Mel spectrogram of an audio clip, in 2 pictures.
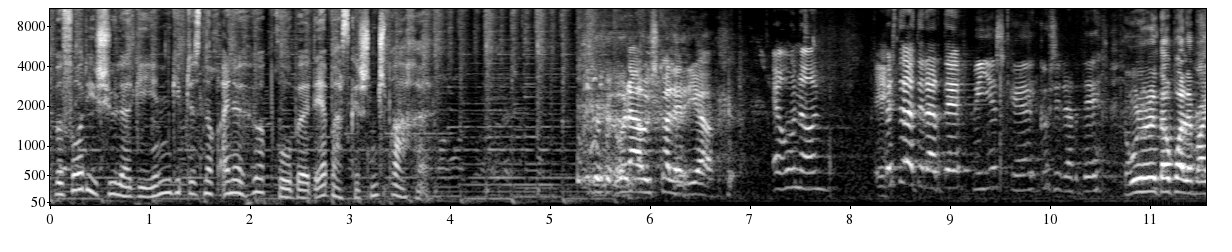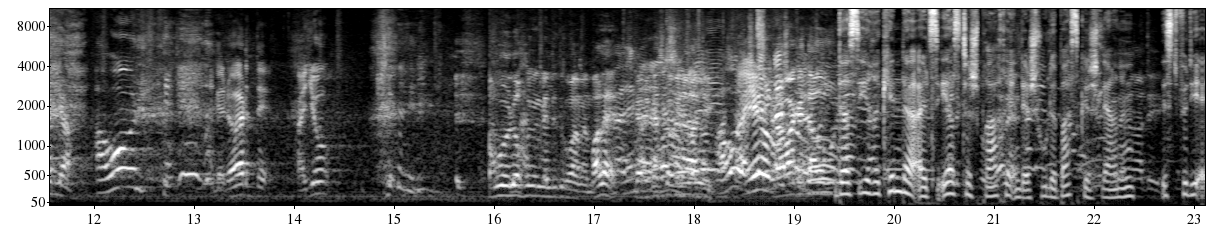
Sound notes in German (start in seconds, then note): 12.3 gelächter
